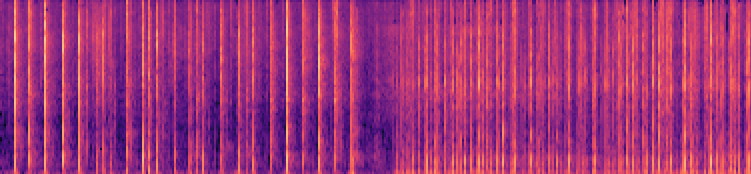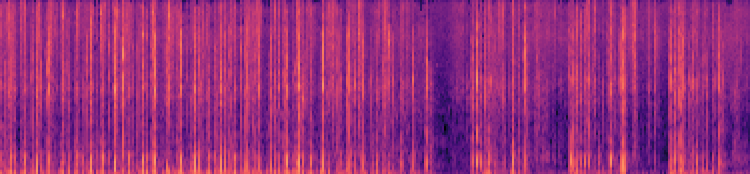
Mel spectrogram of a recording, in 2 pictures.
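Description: Fingertips tap and scratch the shell of a black, rounded, fabric-covered hard-shell headphone case held in both hands. Quick, separate dry taps give way to a dense, rapid stream of tapping and scratching for about eight seconds, then end in a few short bursts. The sound is low and dull, and each tap stops with almost no ring.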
